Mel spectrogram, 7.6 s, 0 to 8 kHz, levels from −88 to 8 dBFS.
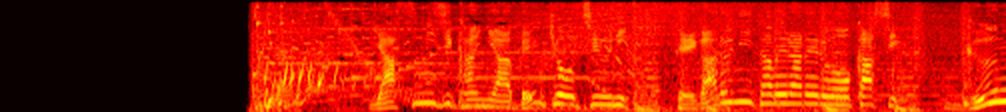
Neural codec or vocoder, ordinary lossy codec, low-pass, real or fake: none; none; 7.2 kHz; real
